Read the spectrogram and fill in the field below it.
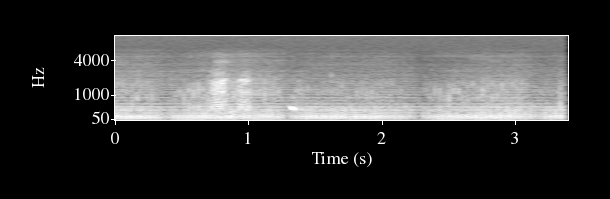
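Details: A kitten purring close up, a steady low rumbling purr with a regular pulsing rhythm throughout and brief breathy sounds over it.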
